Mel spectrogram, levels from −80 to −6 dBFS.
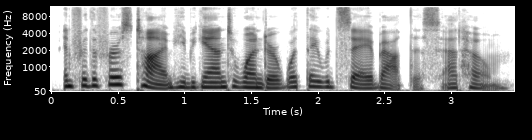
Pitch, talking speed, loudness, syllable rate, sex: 185 Hz, 295 wpm, -19 LUFS, 6.1 syllables/s, female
